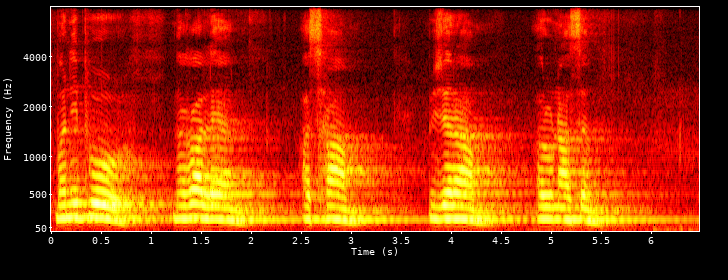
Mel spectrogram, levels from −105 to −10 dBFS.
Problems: background sounds at intervals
